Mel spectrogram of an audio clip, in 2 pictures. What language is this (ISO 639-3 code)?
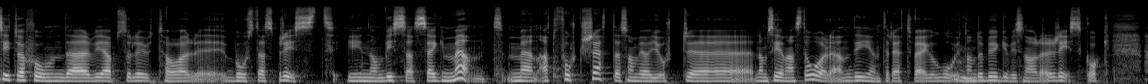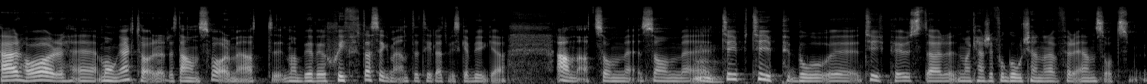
swe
